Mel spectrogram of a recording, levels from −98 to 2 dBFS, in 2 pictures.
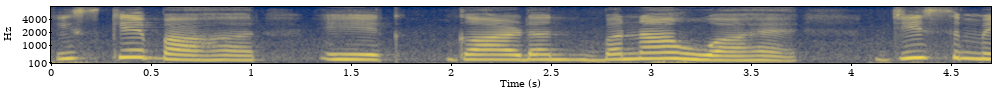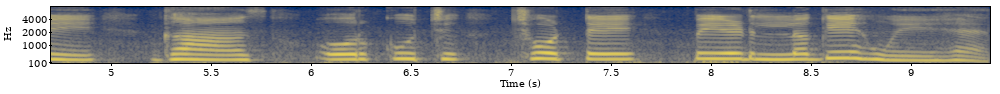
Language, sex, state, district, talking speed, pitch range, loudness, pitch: Hindi, female, Punjab, Fazilka, 100 wpm, 245-295 Hz, -15 LUFS, 270 Hz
